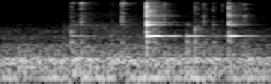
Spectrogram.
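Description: Honey stirred into fire cider in a glass jar, a spoon clinking against the glass in a few bright, irregular taps over a low hum, close and moderately loud.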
